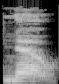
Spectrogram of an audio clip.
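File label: pronunciation "no", English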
